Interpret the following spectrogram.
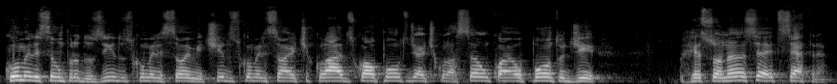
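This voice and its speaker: A man's voice: on the high side, steady tone, darkish tone. Man teaching a grammar class. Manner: explains step by step, asks the class questions, says "tá?" often; slows down to spell out words syllable by syllable. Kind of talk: classroom lecture.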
